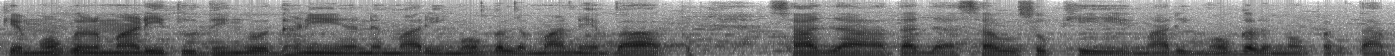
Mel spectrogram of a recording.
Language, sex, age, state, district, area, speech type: Gujarati, male, 18-30, Gujarat, Junagadh, urban, spontaneous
